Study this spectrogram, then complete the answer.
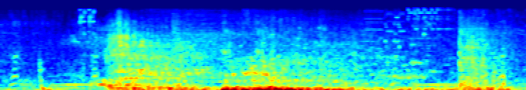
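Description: Blows land in a close fight.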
